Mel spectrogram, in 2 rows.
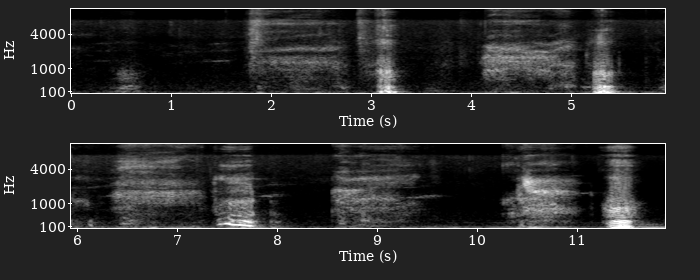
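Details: A sleeping dog snores rhythmically, each breath ending in a low snorting rattle, about 25 breaths a minute; snoring.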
